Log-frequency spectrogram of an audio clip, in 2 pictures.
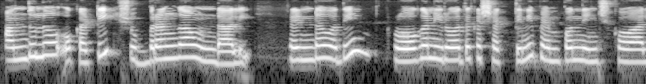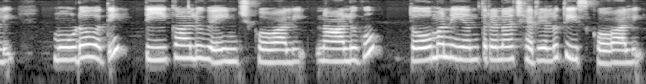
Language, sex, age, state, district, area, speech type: Telugu, female, 30-45, Telangana, Hyderabad, rural, spontaneous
